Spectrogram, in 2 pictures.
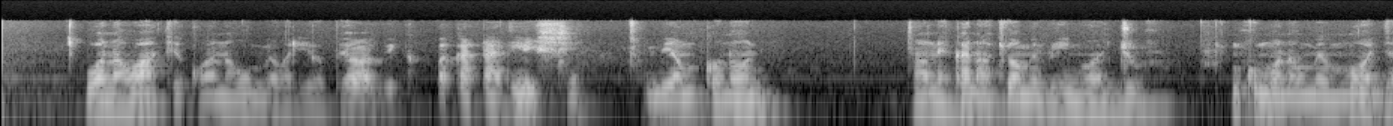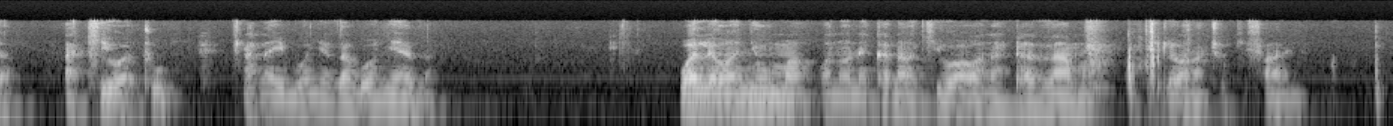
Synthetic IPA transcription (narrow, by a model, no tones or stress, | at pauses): wanawakɛkwawanaumɛwaliɔpɛwavipakataliʃi | mbiam̩kɔnɔni | anaɔnɛkanawakiwawamɛviːnuaʄuː | m̩kumwanaumɛm̩mɔʄaː | kʰiwatuanaiɓɔɲɛzaɓɔɲɛza | walɛwaɲumawanaɔnɛkanawakʰiwawanataðamakilɛwanat͡ʃɔki̥faɲa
